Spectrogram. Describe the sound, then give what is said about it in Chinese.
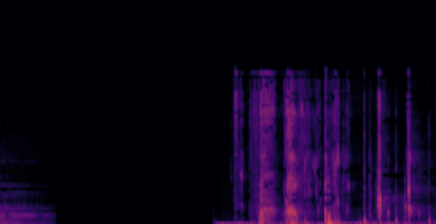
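Crisp, loud crunching of a raw carrot being chewed: many irregular bites follow quickly one after another after a short silence. “好好的嚼一嚼啊。 我发现了 啊， 嚼胡萝卜其实是挺累的一件事。”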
